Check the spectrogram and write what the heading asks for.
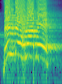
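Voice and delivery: very slow, high, loud cry; heart-shaking cry. Retold or imitated. Preacher shows the beggar's heart-shaking cry, slow and loud. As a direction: stretch the cry out to shake the heart. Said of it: "فقیر کی صدا".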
